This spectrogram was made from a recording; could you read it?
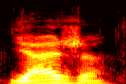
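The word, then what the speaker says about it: yagé: Les lettres du Yage, c'est comme ça qu'on prononce.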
